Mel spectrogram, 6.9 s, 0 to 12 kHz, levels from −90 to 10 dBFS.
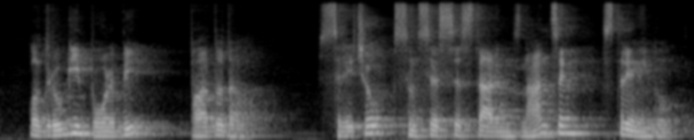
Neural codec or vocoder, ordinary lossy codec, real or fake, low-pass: codec, 32 kHz, 1.9 kbps, SNAC; Opus, 64 kbps; fake; 10.8 kHz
